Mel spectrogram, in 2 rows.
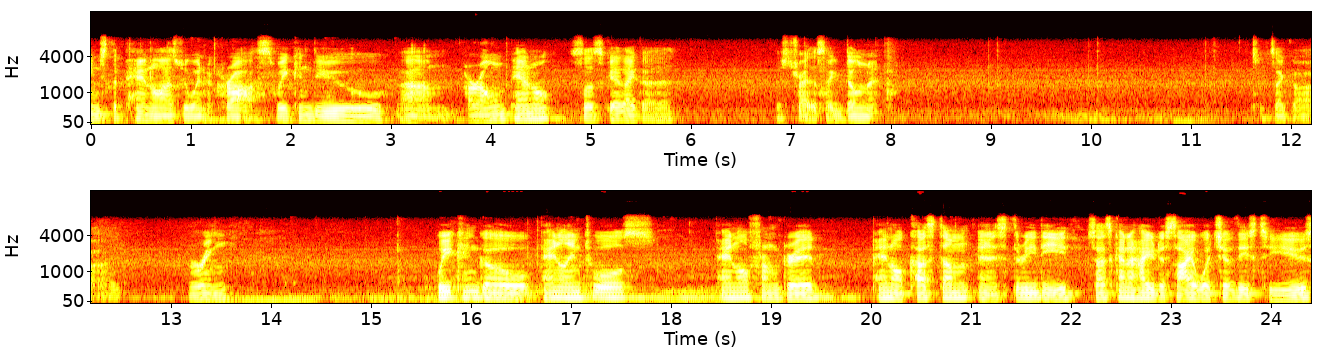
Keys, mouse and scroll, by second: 0.3 right click, 3.9 click, 12.2-14.0 scroll up 4, 14.0-14.4 scroll down 1, 16.4 click.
